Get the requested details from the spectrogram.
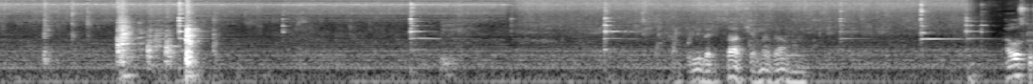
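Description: Spoons clink against plates.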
